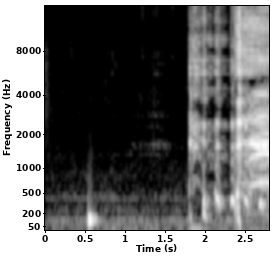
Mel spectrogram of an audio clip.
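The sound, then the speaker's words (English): After a quiet stretch with one low thump, a loud run of harsh, throaty coughs erupts in quick succession, several rough bursts crowding together near the end. “Quit coughing over there!”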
